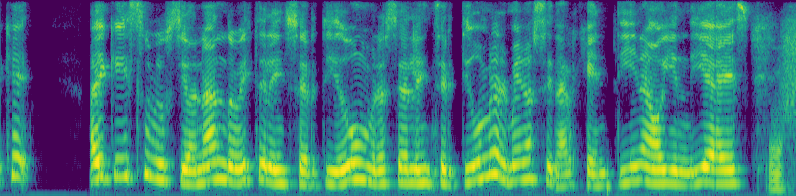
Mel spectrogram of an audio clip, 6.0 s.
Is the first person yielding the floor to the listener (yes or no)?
no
